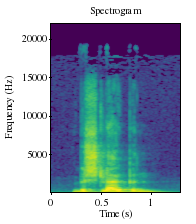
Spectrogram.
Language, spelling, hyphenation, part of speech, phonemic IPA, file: Dutch, besluipen, be‧slui‧pen, verb, /bəˈslœy̯pə(n)/, Nl-besluipen.ogg
- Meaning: 1. to sneak up on, stalk, to approach using stealth 2. to bother constantly, to harass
